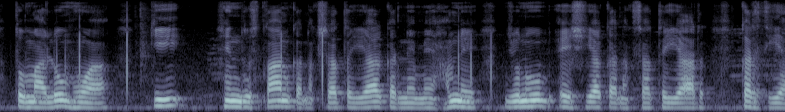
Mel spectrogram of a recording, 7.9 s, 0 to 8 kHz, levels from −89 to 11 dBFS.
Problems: background sounds at intervals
